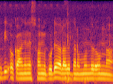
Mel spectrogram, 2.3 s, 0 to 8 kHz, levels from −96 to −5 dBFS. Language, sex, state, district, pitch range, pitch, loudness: Telugu, male, Andhra Pradesh, Anantapur, 130-135 Hz, 135 Hz, -15 LUFS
